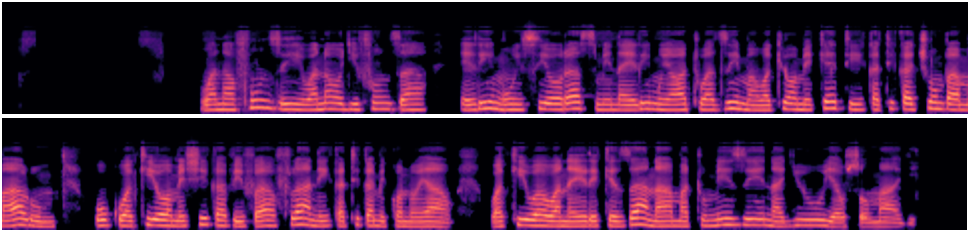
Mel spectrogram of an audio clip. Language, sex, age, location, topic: Swahili, female, 25-35, Dar es Salaam, education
